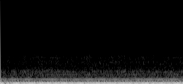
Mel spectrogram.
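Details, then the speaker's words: 1991 Jeep Cherokee Briarwood after the dead alternator was replaced, following a short test drive: a steady, low, even hum with no knocks, ticks or squeals. The voltage gauge reads mid-range; the charging system is working. "well i just took a minor test drive and everything seems to be just fine"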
